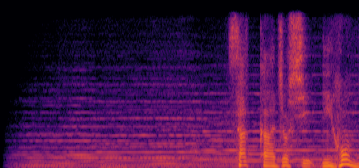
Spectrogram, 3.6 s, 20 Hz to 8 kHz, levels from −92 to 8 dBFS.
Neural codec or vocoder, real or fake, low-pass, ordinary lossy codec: codec, 16 kHz, 6 kbps, DAC; fake; 7.2 kHz; none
